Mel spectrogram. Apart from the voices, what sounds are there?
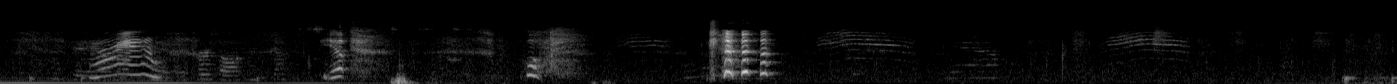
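cat meowing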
